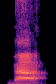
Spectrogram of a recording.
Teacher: आपके होंठों के वेट part से अदा हो रहा है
